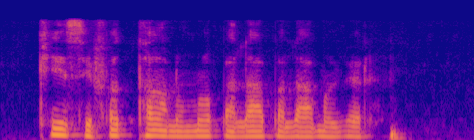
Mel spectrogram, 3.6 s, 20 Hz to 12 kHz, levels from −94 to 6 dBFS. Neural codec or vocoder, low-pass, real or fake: codec, 16 kHz, 4.8 kbps, FACodec; 7.2 kHz; fake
